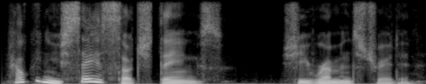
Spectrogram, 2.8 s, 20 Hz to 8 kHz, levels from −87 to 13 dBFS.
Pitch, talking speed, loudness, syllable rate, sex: 130 Hz, 170 wpm, -16 LUFS, 4.8 syllables/s, male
